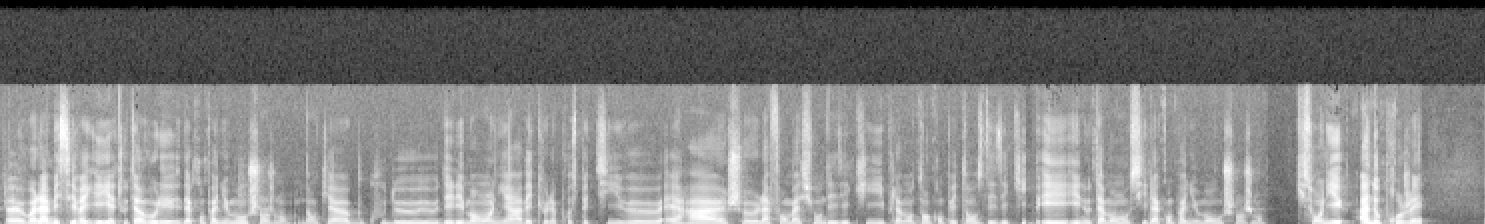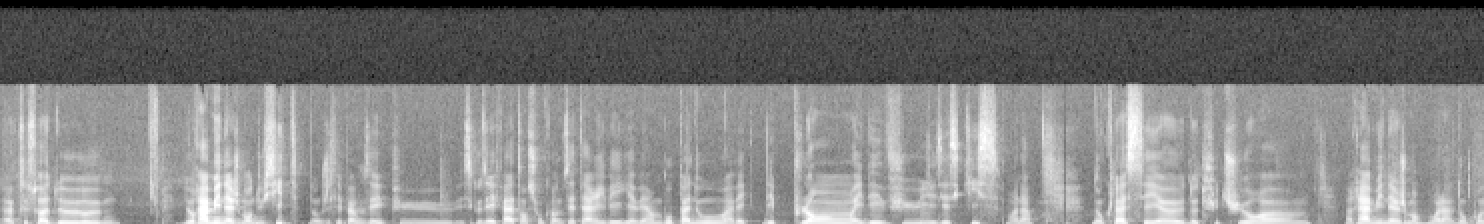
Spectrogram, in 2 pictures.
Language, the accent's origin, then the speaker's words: French; Le Puy-en-Velay, Auvergne-Rhône-Alpes, France; Du Puy-en-Velay, en Haute-Loire.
